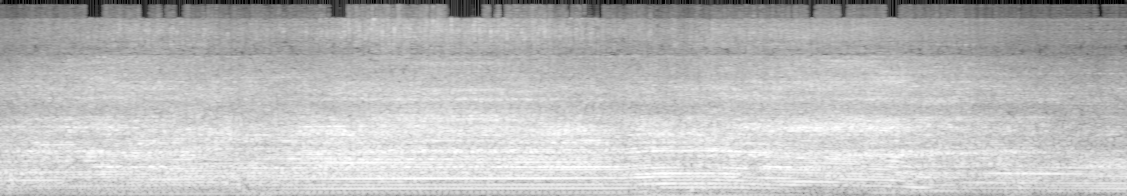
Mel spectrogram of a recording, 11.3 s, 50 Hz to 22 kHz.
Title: 2007 E93 BMW bad wheel bearing.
